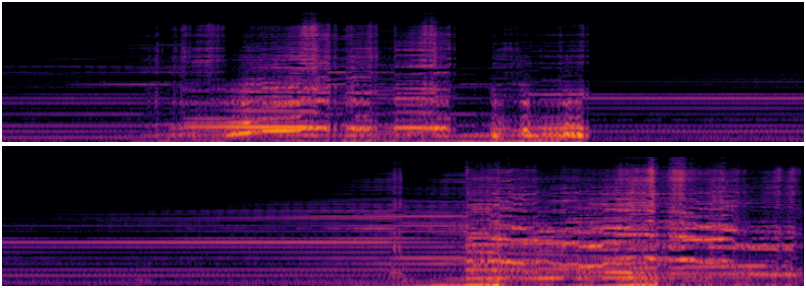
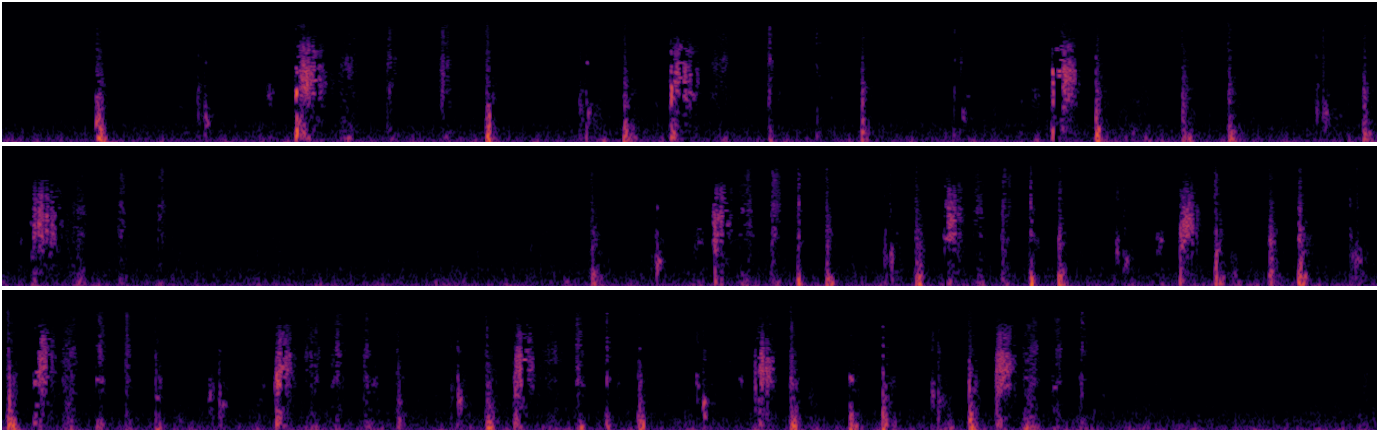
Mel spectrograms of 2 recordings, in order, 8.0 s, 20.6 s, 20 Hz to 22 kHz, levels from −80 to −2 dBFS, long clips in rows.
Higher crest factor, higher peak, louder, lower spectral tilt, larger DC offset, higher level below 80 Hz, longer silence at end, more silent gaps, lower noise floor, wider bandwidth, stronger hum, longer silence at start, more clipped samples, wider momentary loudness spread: second, 20 dB vs 30 dB; first, -12 dBFS vs -16 dBFS; first, -30 LUFS vs -44 LUFS; about the same, -4 dB/octave vs -4.5 dB/octave; neither; first, -40 dBFS vs -54 dBFS; about the same, 0 s vs 0 s; neither; second, -51 dBFS vs -62 dBFS; about the same, 16 kHz vs 16.5 kHz; neither; about the same, 0 s vs 0 s; neither; about the same, 22 LU vs 24 LU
